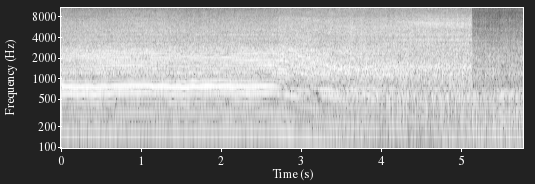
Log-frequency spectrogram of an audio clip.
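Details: Ryobi RY253SS two-stroke trimmer, dumpster find, after carburetor replacement for a leaking carb, started at half choke, light brush cutting; crisp high-rev buzz sagging smoothly under brush load then recovering; runs strong and clean.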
